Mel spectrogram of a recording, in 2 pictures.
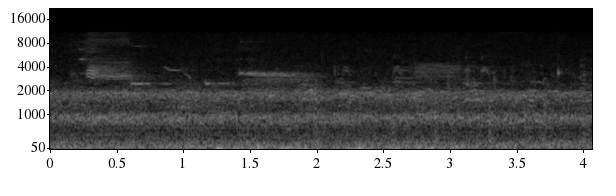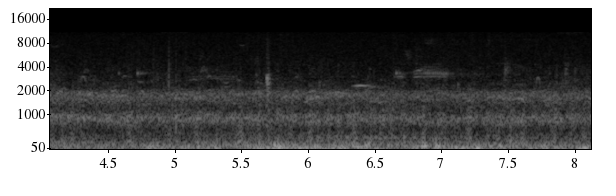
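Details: Huge November 2011 flock of Lesser Snow Geese flying over a Canadian migratory bird sanctuary, thick overlapping honks with some higher squealing notes early on and low rumbling noise underneath.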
